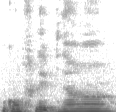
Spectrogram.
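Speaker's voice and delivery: normal talking voice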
